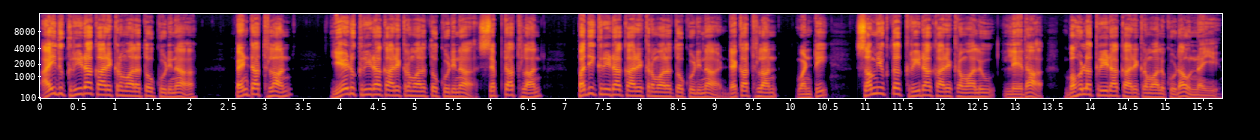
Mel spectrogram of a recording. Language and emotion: Telugu, neutral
